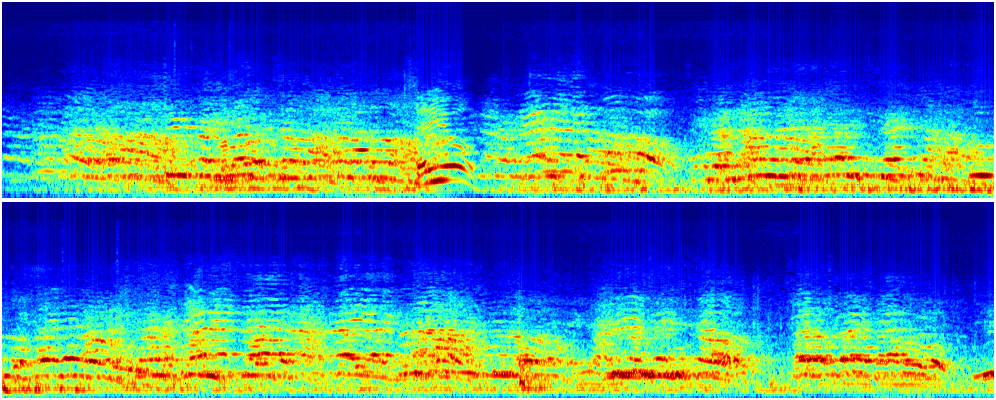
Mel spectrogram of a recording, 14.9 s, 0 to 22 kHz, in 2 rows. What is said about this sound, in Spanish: son 20 tíos que fueron allí a increpar a los jugadores, a decirle que no arrastraran, eh, hablo de la, llegada al aeropuerto.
